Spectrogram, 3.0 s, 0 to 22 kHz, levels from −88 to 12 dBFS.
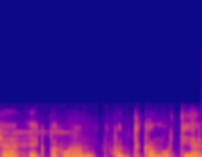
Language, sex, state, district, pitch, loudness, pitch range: Hindi, male, Jharkhand, Deoghar, 110 Hz, -21 LUFS, 105-115 Hz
